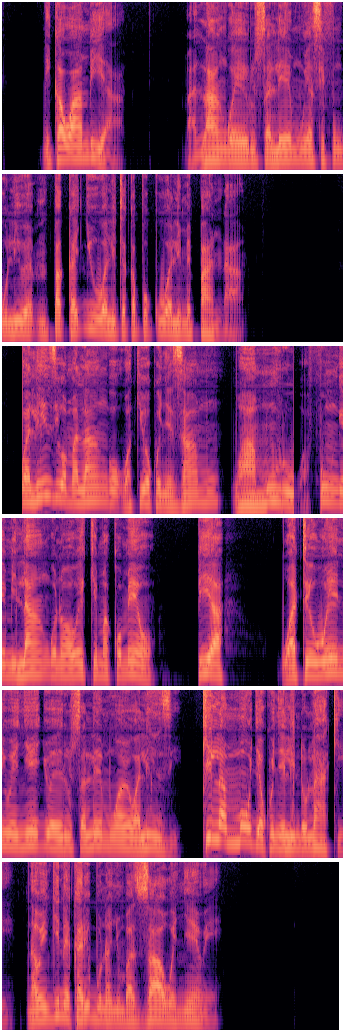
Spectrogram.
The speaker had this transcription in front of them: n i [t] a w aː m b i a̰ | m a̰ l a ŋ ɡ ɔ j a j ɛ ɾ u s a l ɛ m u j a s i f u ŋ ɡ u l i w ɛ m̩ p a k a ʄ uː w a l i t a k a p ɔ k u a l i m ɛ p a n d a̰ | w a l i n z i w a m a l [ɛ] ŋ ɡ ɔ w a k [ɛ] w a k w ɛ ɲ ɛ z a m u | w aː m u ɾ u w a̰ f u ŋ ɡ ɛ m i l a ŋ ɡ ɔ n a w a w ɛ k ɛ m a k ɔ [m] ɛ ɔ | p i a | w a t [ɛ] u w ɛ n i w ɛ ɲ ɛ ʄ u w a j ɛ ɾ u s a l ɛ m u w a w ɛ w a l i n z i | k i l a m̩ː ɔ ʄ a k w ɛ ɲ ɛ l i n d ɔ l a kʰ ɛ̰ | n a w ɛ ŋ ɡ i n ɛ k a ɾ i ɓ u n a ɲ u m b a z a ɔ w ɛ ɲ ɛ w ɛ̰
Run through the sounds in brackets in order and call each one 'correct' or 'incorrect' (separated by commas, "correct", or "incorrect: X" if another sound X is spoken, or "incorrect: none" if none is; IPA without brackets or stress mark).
incorrect: k, incorrect: a, incorrect: i, correct, correct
